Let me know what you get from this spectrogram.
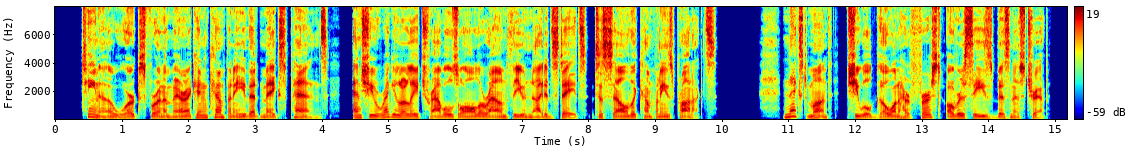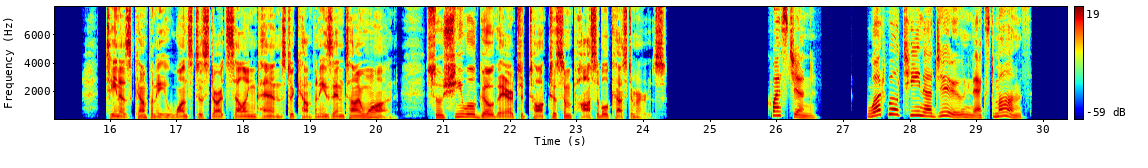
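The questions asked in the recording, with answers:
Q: What will Tina do next month?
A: Go to Taiwan on a business trip to sell pens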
